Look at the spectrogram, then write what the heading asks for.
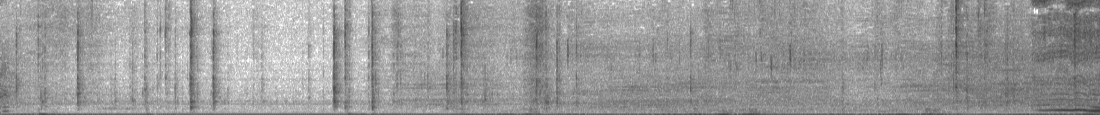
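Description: Clicky, irregular keystrokes on a computer keyboard as a chat message is typed during a Minecraft survival game, close and fairly soft over a low steady hum, with bursts and short pauses.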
